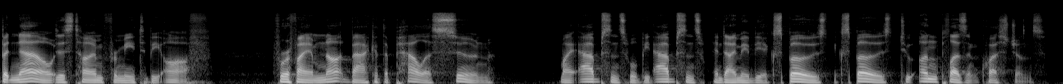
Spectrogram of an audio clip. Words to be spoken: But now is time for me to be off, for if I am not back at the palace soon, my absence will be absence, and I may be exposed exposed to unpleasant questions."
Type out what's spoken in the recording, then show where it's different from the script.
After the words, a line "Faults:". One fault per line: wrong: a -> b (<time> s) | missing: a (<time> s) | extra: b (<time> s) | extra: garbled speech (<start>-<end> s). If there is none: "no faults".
But now is time for me to be off, for if I am not back at the palace soon, my absence will be absence, and I may be exposed exposed to unpleasant questions."
Faults:
no faults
